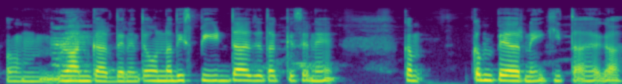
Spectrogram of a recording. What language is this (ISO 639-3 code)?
pan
